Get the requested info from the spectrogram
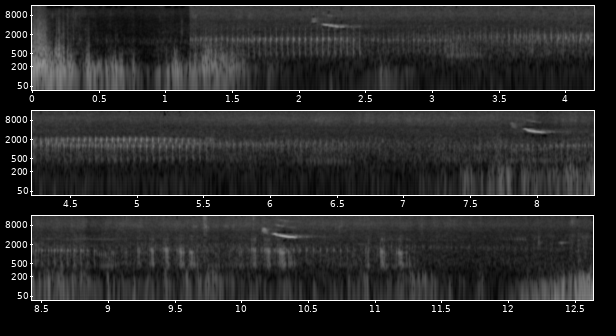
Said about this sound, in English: Oh, getting windy again.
